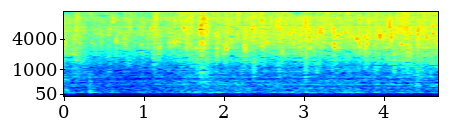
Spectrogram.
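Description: Many fish laid side by side sizzle in a large pan, a steady close crackle of hot oil with soft stirring and no talk.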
